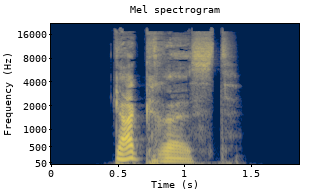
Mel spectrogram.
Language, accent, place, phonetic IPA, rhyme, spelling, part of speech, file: German, Germany, Berlin, [ˈɡakʁəst], -akʁəst, gackrest, verb, De-gackrest.ogg
- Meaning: second-person singular subjunctive I of gackern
